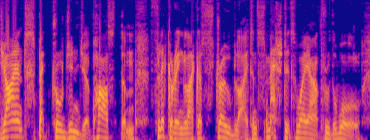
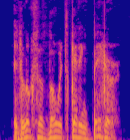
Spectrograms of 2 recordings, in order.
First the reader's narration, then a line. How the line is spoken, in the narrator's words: whispered Ginger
